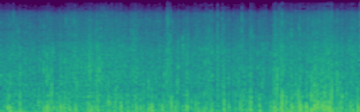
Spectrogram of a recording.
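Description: Rain falling on the fabric flysheet of a Polish Army lavvu tent, heard from inside: a dense, steady patter of drops.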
